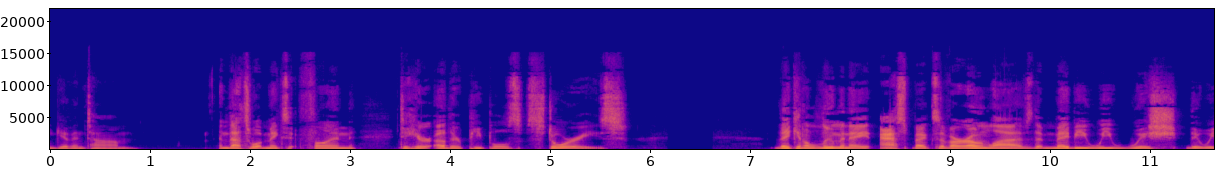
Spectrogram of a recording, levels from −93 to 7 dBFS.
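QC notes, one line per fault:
6.18 to 6.64 s, rebuffering stall: right after "hear other people's stories" the speech cuts to silence for about 0.46 s, then picks up at exactly the point where it stopped. The player used up its downloaded audio and paused until more data arrived, so nothing is lost and the clip simply runs longer. A dropout, by contrast, would skip material and leave a gap in the speech itself.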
